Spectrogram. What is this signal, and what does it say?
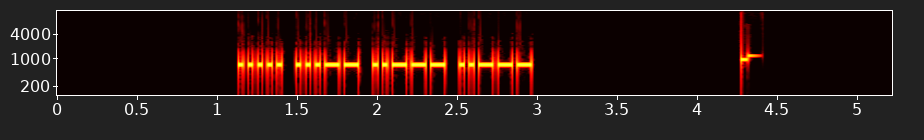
Morse code, heard as a keyed tone, about 40 wpm, 700 Hz. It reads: 5322
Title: Common Cut Numbers - 4-Digit 40wpm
